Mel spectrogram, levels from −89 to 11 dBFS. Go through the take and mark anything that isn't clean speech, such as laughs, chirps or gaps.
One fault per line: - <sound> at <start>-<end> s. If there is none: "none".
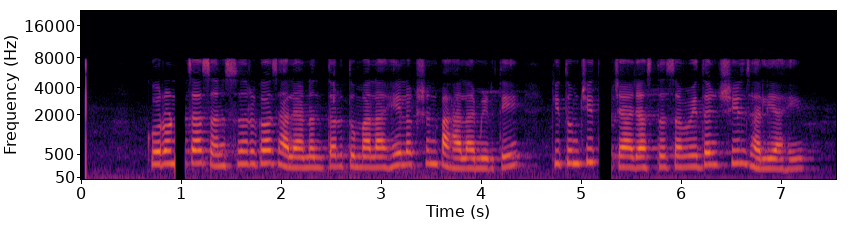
- dropout at 0.9-1.0 s
- dropout at 5.2-5.3 s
